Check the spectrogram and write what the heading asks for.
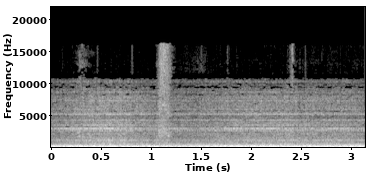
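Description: A steady, loud roar of airplane engines during takeoff, a dense rumbling wash of noise with a strong low end that holds constant throughout, with no voices.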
